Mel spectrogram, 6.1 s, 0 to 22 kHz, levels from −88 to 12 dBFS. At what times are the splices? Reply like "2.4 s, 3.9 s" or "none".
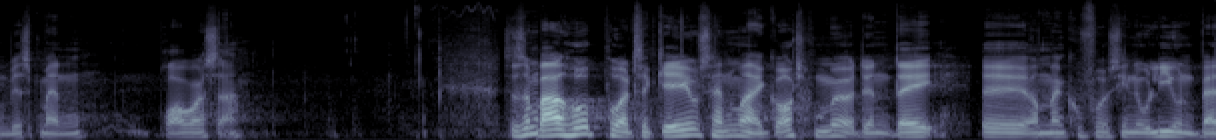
2.7 s, 4.8 s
